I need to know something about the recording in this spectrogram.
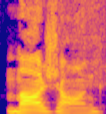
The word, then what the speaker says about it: Mahjong: Mahjong.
